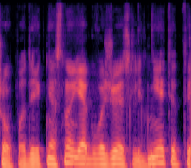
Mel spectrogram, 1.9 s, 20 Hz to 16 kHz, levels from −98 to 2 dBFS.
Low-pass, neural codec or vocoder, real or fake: 14.4 kHz; vocoder, 44.1 kHz, 128 mel bands every 256 samples, BigVGAN v2; fake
